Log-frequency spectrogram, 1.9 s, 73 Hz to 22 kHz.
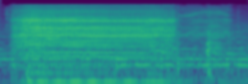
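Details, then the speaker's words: Surgical bone saw during total hip replacement in a 42-year-old man with congenital hip dysplasia: loud rough buzzing cutting bone, then slowing and stalling as the blade sticks in extremely hard bone. "Da bleibt das Sägeblatt stecken, so hart ist der Knochen. Das Sägeblatt steckt ..."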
